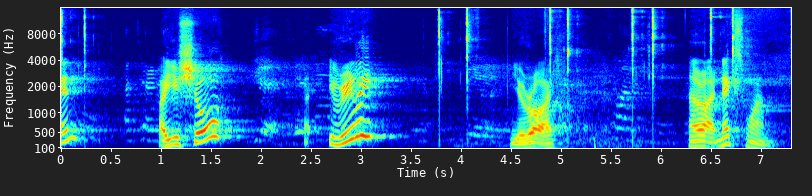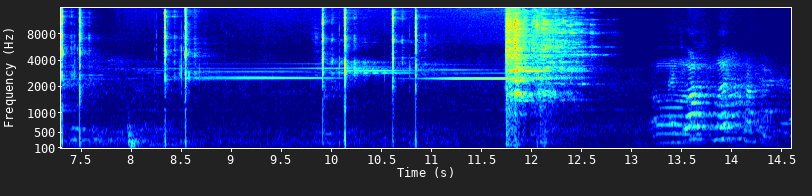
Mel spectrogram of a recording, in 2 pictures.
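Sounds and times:
speech: 0:00.0 - 0:00.3, 0:01.0 - 0:03.3, 0:04.5 - 0:05.1, 0:06.3 - 0:07.2
glassy clinks: 0:11.6 - 0:13.0
glass plate shattering: 0:11.7 - 0:12.9.

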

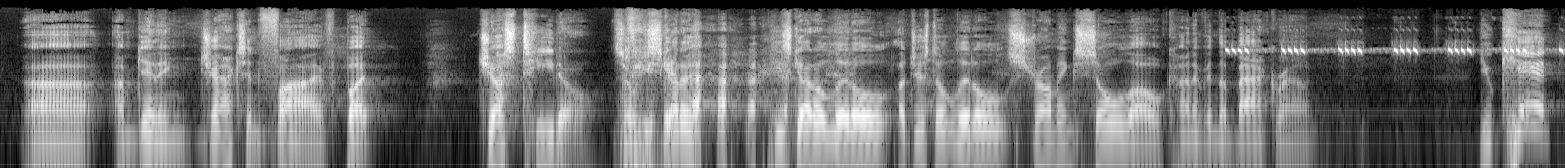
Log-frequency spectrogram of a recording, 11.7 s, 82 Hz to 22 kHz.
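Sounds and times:
speech: 0:00.2 - 0:02.9, 0:03.6 - 0:10.0, 0:11.1 - 0:11.7
laughter: 0:04.7 - 0:07.5
crickets chirping: 0:09.2 - 0:11.7.

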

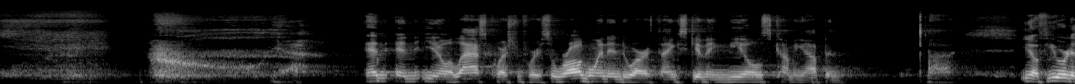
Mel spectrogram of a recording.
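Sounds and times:
several people taking a big breath together: 0:00.0 - 0:03.4, 0:09.6 - 0:10.2
speech: 0:03.7 - 0:08.6, 0:10.2 - 0:10.7.

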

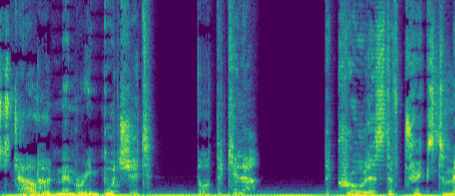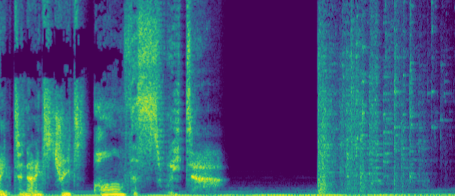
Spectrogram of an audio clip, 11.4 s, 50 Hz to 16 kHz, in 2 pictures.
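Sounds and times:
speech: 0:00.0 - 0:03.3, 0:04.0 - 0:08.5
low steady hum: 0:00.0 - 0:11.3
glass shattering: 0:09.7 - 0:11.3.

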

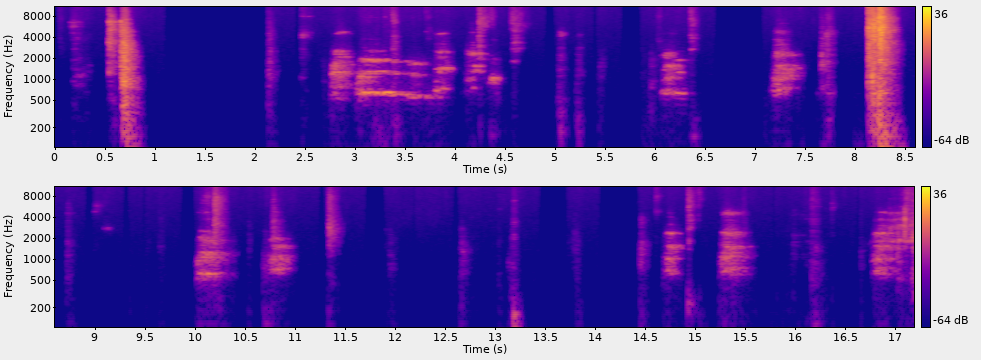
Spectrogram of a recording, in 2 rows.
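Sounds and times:
two small guard dogs barking and yipping: 0:02.7 - 0:04.6, 0:06.0 - 0:06.4, 0:07.2 - 0:07.6, 0:10.0 - 0:11.1, 0:14.6 - 0:15.6, 0:16.8 - 0:17.1.

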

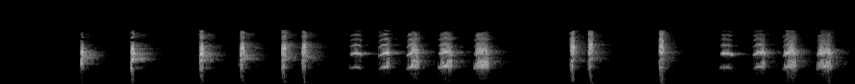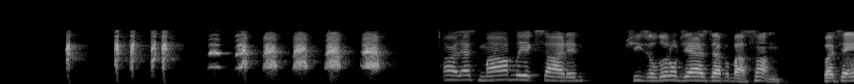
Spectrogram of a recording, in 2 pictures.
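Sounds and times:
turkey call cutting and yelping: 0:00.8 - 0:05.1, 0:05.7 - 0:08.6, 0:09.2 - 0:12.6
speech: 0:13.2 - 0:17.0.

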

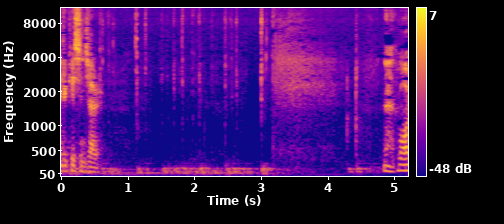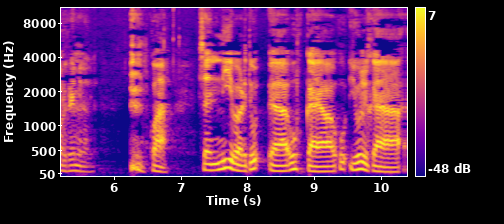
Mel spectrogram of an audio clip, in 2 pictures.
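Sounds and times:
speech: 0:00.0 - 0:00.8, 0:04.9 - 0:10.3
typing on a computer keyboard: 0:00.6 - 0:03.2.

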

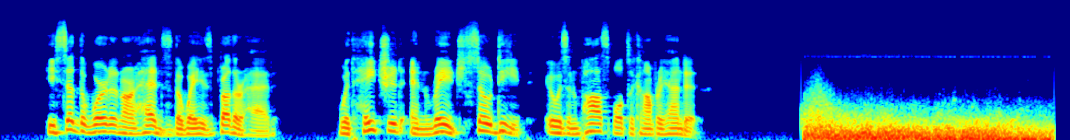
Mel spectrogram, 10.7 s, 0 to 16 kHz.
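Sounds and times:
speech: 0:00.4 - 0:02.8, 0:03.4 - 0:07.1
loud explosion with deep heavy rumble: 0:08.0 - 0:10.6.

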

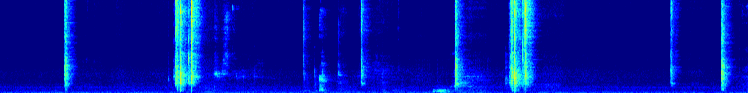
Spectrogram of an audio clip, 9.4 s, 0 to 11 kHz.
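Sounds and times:
faint low hum: 0:00.0 - 0:09.3
handgun trigger dry-fire clicks and reset: 0:02.2 - 0:02.5, 0:06.4 - 0:06.7.

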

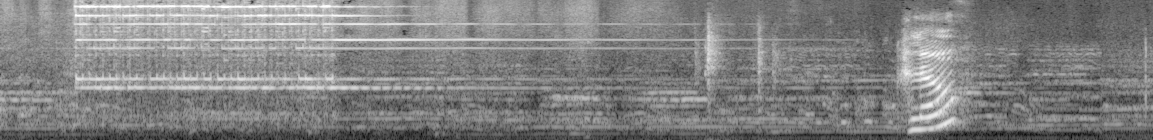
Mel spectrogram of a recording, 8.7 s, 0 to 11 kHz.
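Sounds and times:
telephone bell ringing: 0:00.6 - 0:05.8
laughter: 0:05.7 - 0:08.5
speech: 0:06.8 - 0:07.3.

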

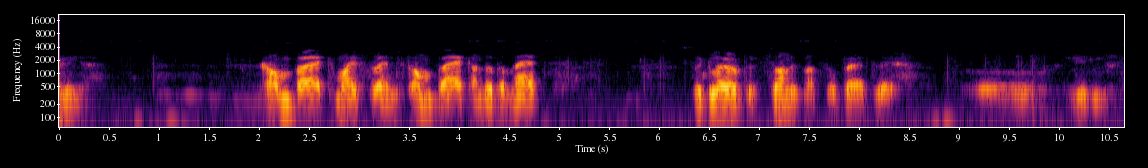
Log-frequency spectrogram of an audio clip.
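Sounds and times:
speech: 0:02.1 - 0:04.9, 0:06.4 - 0:08.5
parrot giving low throaty cooing calls: 0:09.1 - 0:10.5.

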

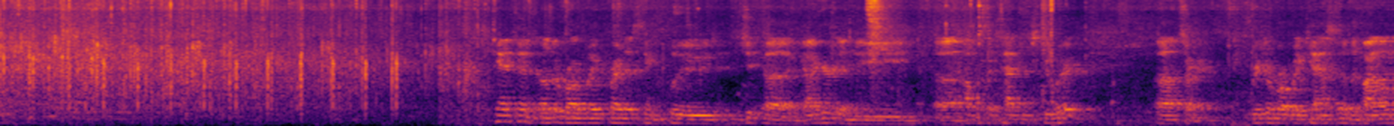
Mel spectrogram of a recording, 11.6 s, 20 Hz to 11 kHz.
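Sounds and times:
audience applause: 0:00.0 - 0:04.1
speech: 0:04.2 - 0:11.6.

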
